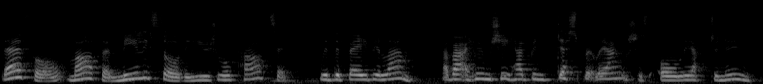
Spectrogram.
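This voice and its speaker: A woman's voice: a little high, fairly quick, few pauses, dark tone. A woman narrating a children's story expressively, as an audiobook reader.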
